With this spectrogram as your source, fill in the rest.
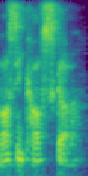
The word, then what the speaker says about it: Wasikowska: I think it's a Wasikowska. Ah, yeah. It's like Russian or something, or Polish.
